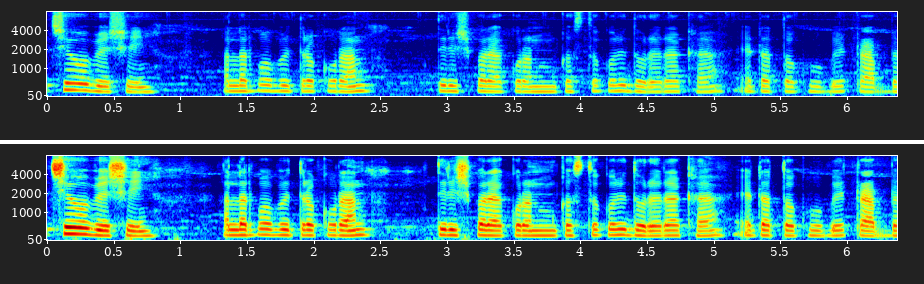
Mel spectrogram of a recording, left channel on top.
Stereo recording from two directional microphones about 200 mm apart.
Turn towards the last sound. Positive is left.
turn(degrees=-30)  # may be behind; listen again after turning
